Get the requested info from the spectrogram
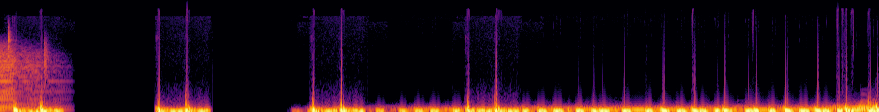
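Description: Film soundtrack sound effect of a heartbeat: low double thumps, lub-dub, with silent gaps between them. From about four and a half seconds a low hum comes in under the beats, which quicken to several a second by the end.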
